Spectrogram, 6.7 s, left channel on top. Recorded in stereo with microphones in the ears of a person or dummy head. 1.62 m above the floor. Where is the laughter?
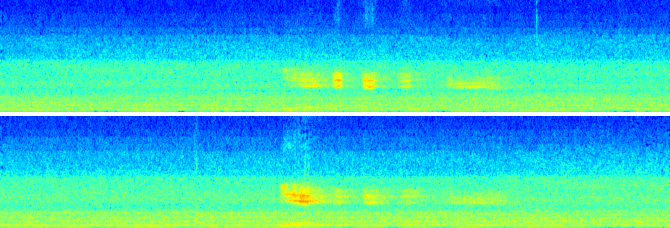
45° right (ahead or behind), 0.7 m; by 5.2 s 55° left (ahead or behind), 3 m.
